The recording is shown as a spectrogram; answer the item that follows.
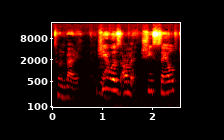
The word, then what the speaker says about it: Thunberg: Her name is Greta Thunberg. That's the English pronunciation, but in Swedish it's Greta Thunberg.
